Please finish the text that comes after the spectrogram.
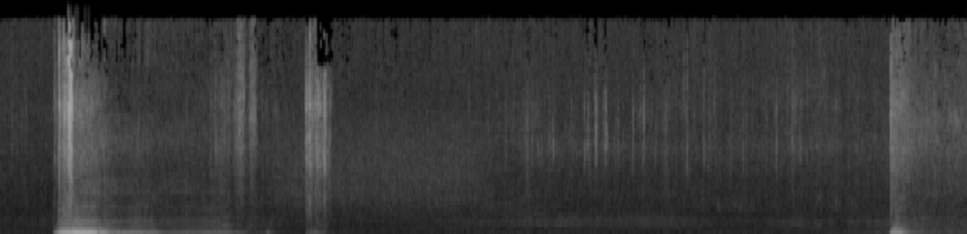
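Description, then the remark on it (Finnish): A bumblebee buzzes at snapdragons in a small meadow at the crossing of Aatenharjuntie and Apilakuja in late August, a low, steady drone, loudest in a strong burst near the start, then humming more faintly and wavering in pitch before swelling briefly again at the end. “Leijonankidoissa käy kova kuhina vielä elokuun lopullakin. Kimalaisia, mehiläisiä, monen eri lajin kimalaisia.”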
